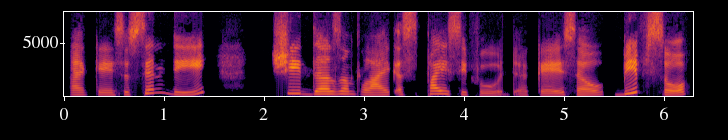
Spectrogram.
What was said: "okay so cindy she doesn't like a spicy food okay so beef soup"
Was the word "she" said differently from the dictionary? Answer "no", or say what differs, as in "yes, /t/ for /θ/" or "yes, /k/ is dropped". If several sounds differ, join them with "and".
no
